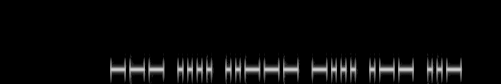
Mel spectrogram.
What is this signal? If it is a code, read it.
Morse code, heard as a keyed tone, about 25 wpm, 700 Hz. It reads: OH2BWU
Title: DXCC-100 Call Signs - 6 Characters - Repeated 2x - 25wpm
